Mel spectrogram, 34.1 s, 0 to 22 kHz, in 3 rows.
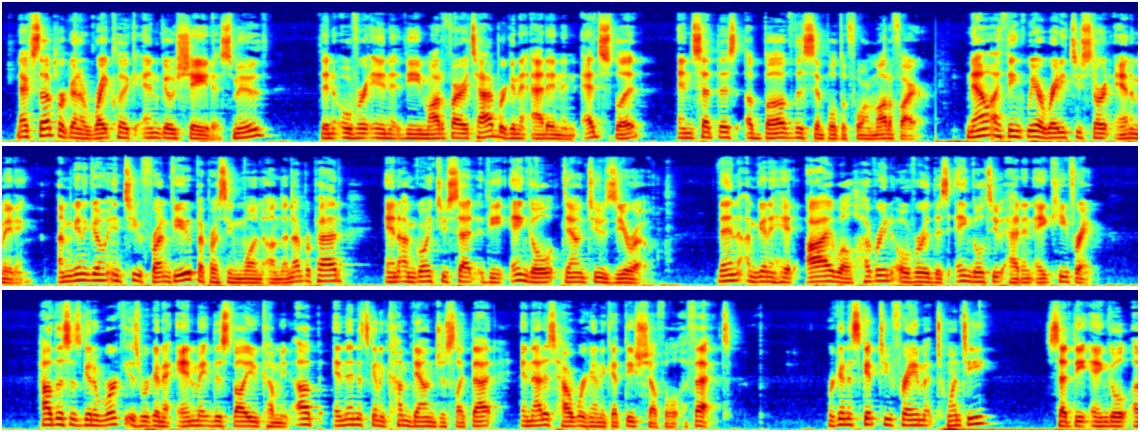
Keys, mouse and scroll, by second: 0.1 scroll down 2, 0.4-0.8 shift+middle drag, 0.8-2.4 right drag, 2.4-4.2 scroll up 2, 4.2 click, 5.8-7.8 drag, 9.3-12.6 middle drag, 12.6 KP_1, 13.6-14.1 scroll up 3, 14.1-16.5 shift+middle drag, 16.5-19.3 drag, 24.4-29.8 drag, 31.0-34.0 drag.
